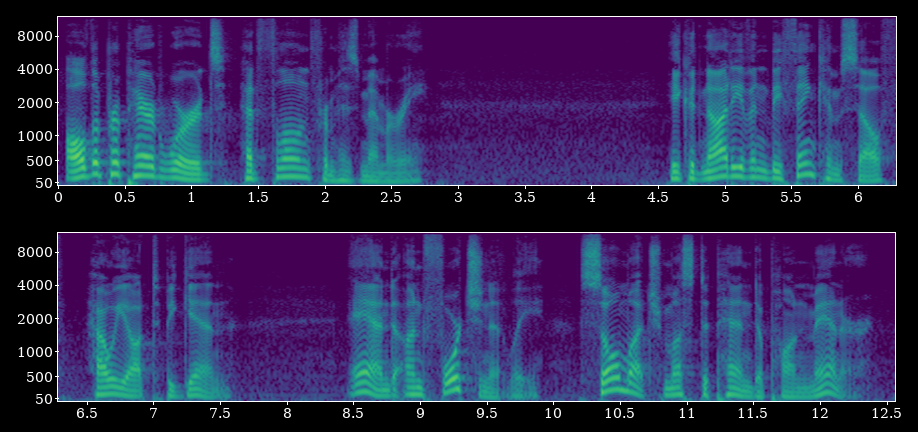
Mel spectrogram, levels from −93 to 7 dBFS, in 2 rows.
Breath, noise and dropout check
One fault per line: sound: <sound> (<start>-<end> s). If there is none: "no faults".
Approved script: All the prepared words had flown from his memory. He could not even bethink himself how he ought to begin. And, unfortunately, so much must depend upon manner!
no faults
